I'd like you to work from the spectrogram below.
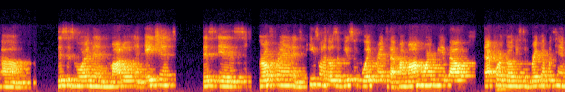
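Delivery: ordinary delivery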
